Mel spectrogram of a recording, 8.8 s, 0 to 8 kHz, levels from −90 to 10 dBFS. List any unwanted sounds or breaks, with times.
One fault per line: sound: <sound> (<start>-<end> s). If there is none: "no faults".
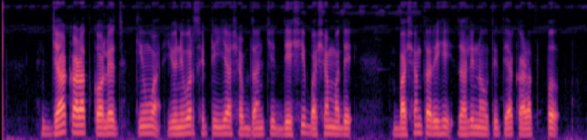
no faults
